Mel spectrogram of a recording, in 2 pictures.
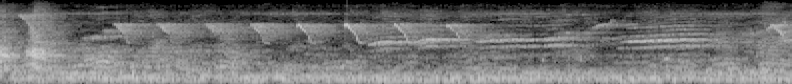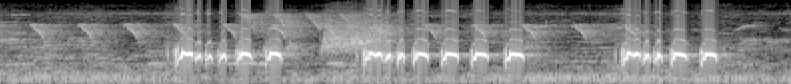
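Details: Morning song of a local zebra dove: after quiet with faint high chirping of other birds, three bursts of rapid rolling coo notes, each five or six notes long.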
